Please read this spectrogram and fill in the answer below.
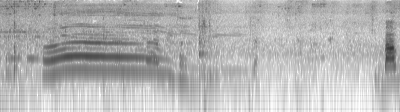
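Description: A child's long drawn-out vocal call, held on one pitch for over a second and then sliding down in pitch.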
